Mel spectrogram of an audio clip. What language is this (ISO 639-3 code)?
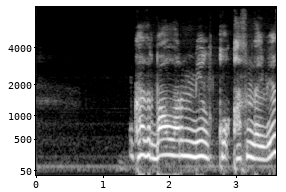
kaz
